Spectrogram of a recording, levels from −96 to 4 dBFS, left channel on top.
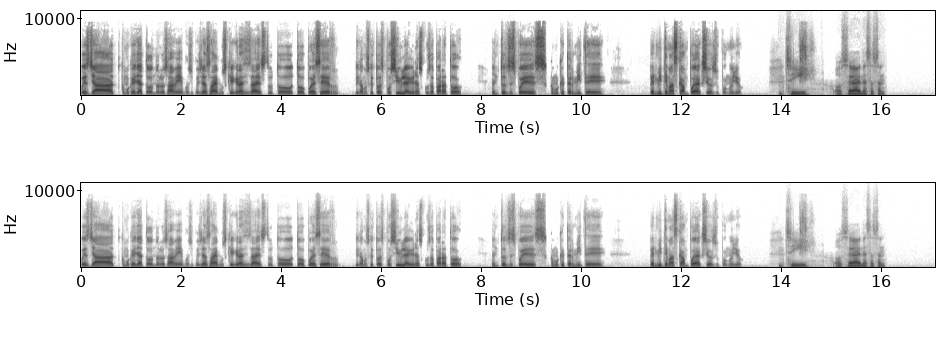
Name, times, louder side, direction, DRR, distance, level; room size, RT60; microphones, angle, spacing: voice 1, 0.0-5.1 5.5-7.6 8.2-10.5 11.4-13.2 13.9-14.1 14.4-14.6, left 5 dB, 55° left, 2.2 m, -26 dB
voice 2, 14.0-14.6 15.1-16.1, left 3 dB, 35° left, 0.7 m, -26 dB
head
